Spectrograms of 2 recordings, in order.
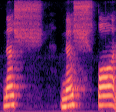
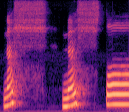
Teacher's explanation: pada huruf shin kita tidak memajukan bibir kecuali kalau dia dalam keadaan dhammah.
